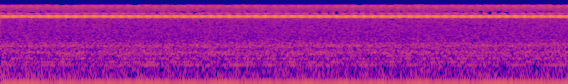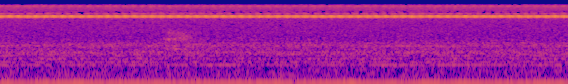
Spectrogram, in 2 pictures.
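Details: Cricket visiting a house at night, giving a steady, unbroken high-pitched trill that holds one pitch throughout, over a constant low rumble of background noise.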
